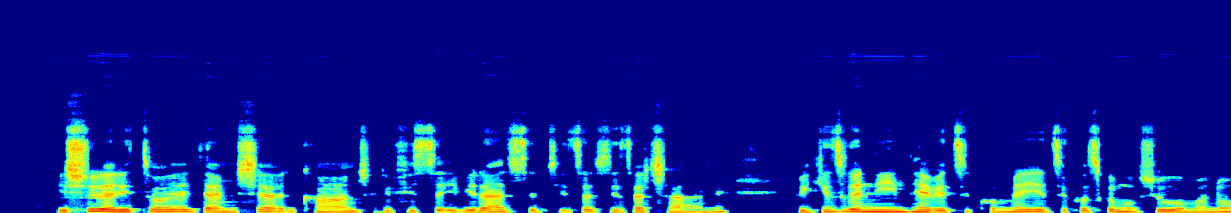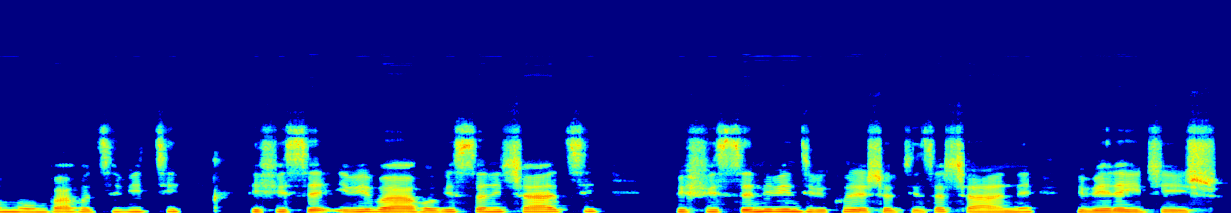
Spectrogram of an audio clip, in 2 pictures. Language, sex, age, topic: Rundi, female, 36-49, education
